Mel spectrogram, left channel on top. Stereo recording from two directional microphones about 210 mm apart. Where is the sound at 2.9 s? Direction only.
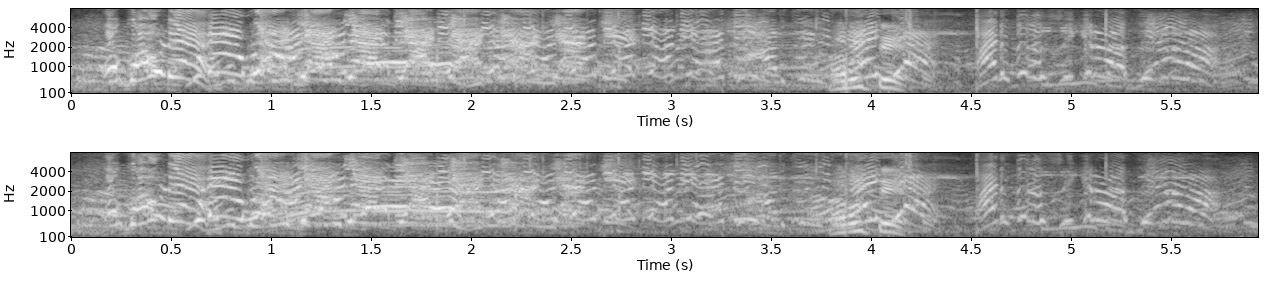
50° left (ahead or behind).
